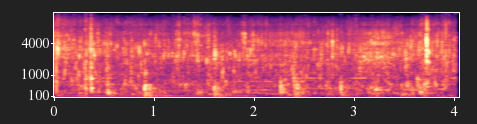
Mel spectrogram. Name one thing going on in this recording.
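A fishing reel clicks and rattles as it is handled.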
